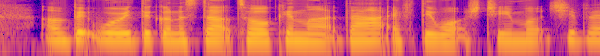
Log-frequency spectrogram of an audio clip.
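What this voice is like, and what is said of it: Usual voice. Nothing is said of it.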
